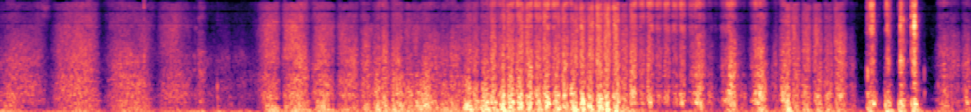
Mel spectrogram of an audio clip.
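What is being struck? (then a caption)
Shag carpet. Fingertips scratch and rub quickly over a beige shag carpet on the floor, making dense, soft scratchy rustling with a low, muffled body. The rubbing builds to its loudest, busiest stretch in the middle, then breaks into shorter, separate quick strokes toward the end.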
